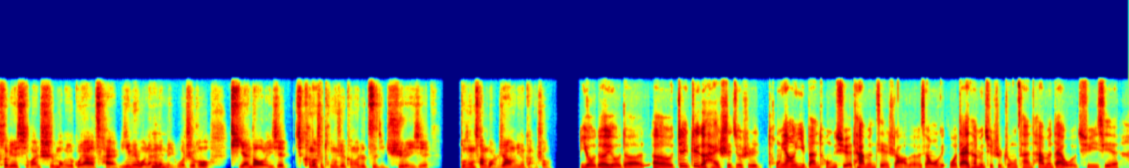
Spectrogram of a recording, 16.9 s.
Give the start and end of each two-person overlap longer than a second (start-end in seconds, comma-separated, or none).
none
